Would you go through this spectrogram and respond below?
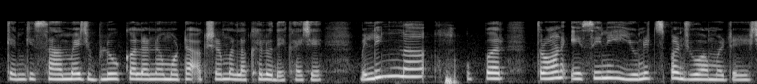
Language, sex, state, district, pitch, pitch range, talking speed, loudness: Gujarati, female, Gujarat, Valsad, 250 Hz, 235-275 Hz, 160 wpm, -14 LUFS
